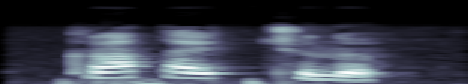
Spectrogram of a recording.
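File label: "кратайтчыны", Komi, female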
